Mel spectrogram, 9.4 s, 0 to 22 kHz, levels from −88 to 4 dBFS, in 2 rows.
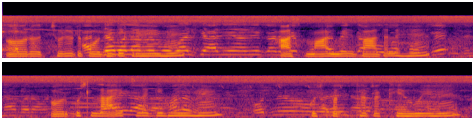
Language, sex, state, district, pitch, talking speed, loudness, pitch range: Hindi, male, Madhya Pradesh, Katni, 185 Hz, 135 wpm, -19 LUFS, 165-250 Hz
